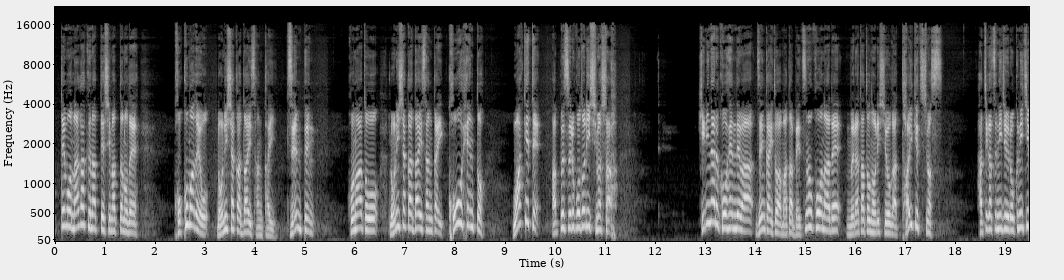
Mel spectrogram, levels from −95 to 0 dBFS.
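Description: No technical faults can be heard anywhere in the recording; the speech signal stays steady and intact throughout.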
